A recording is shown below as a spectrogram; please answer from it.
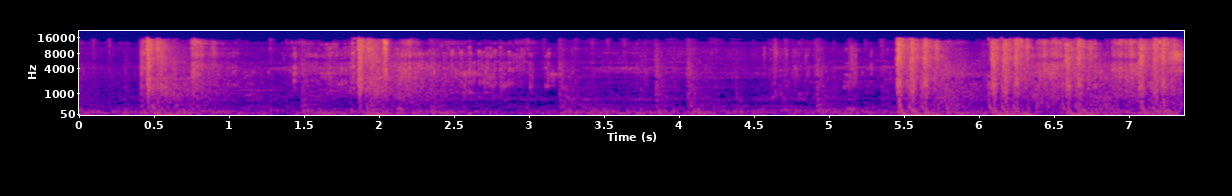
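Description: Gunfire in Resident Evil 4 Remake, repeated sharp shots in clusters with mechanical clatter between them, close and steady throughout against a dense game background.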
